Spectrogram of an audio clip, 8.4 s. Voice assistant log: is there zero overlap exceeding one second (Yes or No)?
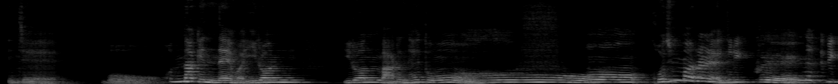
Yes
